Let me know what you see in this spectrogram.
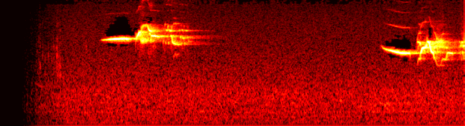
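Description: A songbird singing two short phrases, each opening with a clear whistled note that runs into a quick jumble of notes, the second phrase coming about four seconds after the first, over a faint background hiss.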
